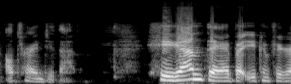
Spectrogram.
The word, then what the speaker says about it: gigante: hop down to G there are two ways to pronounce g also it can be a g or a ha in Spanish so let's look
